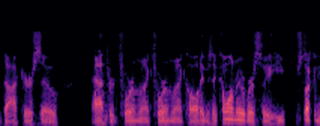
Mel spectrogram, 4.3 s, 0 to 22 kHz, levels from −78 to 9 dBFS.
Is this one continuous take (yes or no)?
no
